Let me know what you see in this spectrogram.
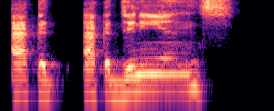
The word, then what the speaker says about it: Akkadian: Akkadians. – Akkadian is how you pronounce that.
